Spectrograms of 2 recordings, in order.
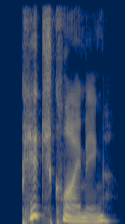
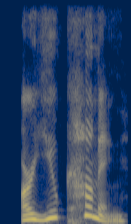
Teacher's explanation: And a third pattern, this one about rising and falling intonation rather than blending. In a genuine yes or no question, the voice rises at the end. Are you coming?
